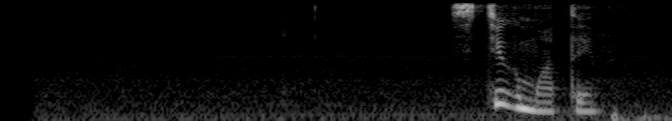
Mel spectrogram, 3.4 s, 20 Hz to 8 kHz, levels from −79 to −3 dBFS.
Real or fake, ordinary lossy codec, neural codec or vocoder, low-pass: real; none; none; 7.2 kHz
